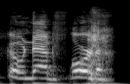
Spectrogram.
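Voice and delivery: high, loud, laughing Going down to Florida; sing-song retiree heading south; mock retiree. Joking Brooklyn people retire to Florida, high laughing mock voice. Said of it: "the way you say Florida".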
